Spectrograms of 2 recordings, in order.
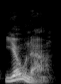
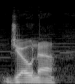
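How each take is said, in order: First: The name is said with a Dutch pronunciation. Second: The name is said with an English pronunciation. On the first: "in Dutch, it's called Jona" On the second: "It's actually pronounced in English all the time for me"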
